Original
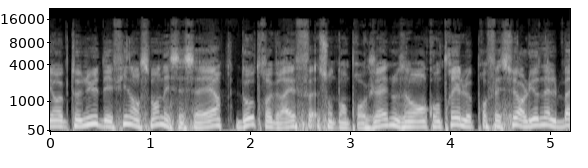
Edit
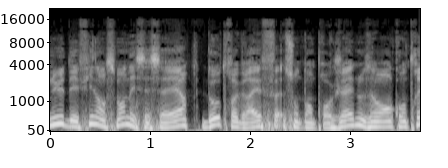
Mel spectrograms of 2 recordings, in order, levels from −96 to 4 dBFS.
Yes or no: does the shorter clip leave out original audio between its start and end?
no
